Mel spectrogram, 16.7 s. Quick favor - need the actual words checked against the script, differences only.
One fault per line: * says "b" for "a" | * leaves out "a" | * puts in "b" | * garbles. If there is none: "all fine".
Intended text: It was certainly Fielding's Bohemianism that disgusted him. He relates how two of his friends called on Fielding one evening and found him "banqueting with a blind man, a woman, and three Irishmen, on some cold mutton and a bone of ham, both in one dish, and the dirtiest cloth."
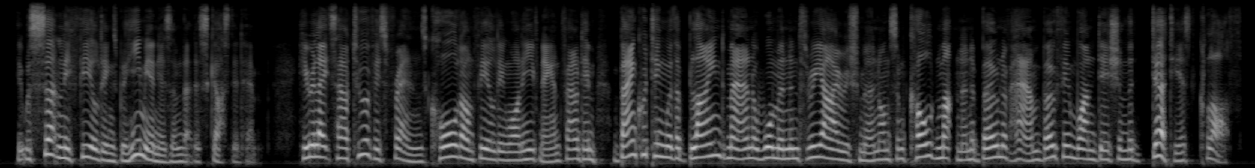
all fine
